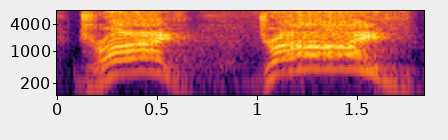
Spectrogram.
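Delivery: very high road-rage shout. Retold or imitated. Host reliving shouting in the car, road-rage shout. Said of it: "I'll just be shouting".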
